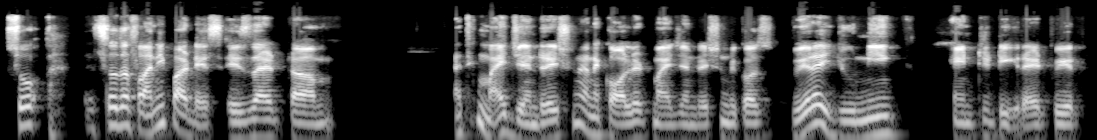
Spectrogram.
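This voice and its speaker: Fairly low in pitch yet animated, an Indian man in his late thirties speaks briskly as a guest on a podcast. His casual interview talk is reflective and meandering, peppered with fillers and false starts, with no echo on the audio.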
